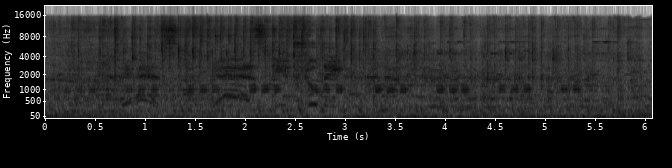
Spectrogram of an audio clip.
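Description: Ride soundtrack in the Millennium Falcon cockpit of a motion-simulator ride: music over a steady deep rumble, with a short electronic beep repeating about every half second from about a second in.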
